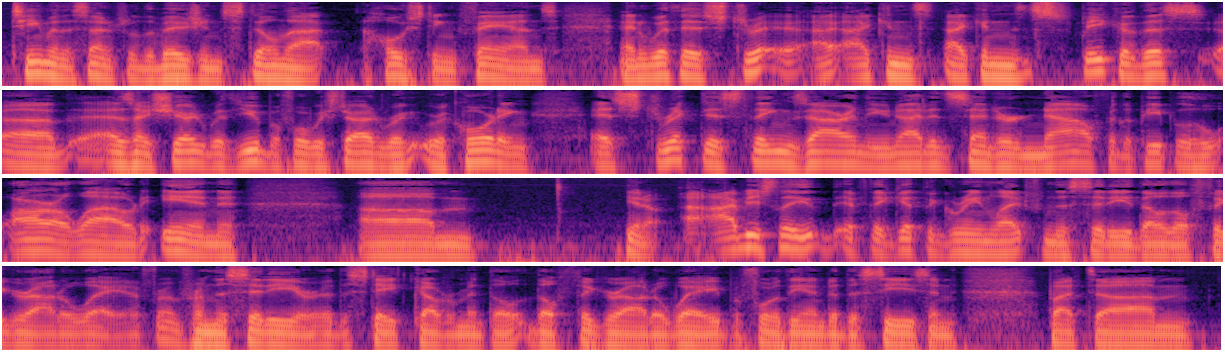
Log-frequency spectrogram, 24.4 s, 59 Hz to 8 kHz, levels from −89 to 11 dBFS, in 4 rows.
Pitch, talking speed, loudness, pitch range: 95 Hz, 220 wpm, -17 LUFS, 85-105 Hz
